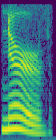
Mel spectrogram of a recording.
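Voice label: "nerve", us English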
